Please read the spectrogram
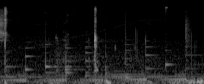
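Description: Background music, with one sharp plastic click about a second in as the trailer-wiring T-connector snaps into the car's tail light harness plug.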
